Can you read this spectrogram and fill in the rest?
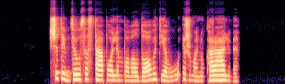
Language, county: Lithuanian, Vilnius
